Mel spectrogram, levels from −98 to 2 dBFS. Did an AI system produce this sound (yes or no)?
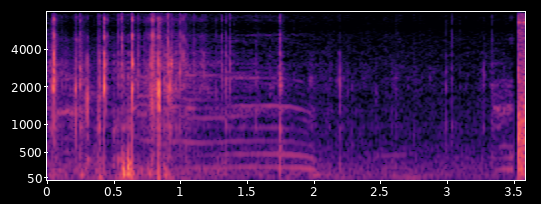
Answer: no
